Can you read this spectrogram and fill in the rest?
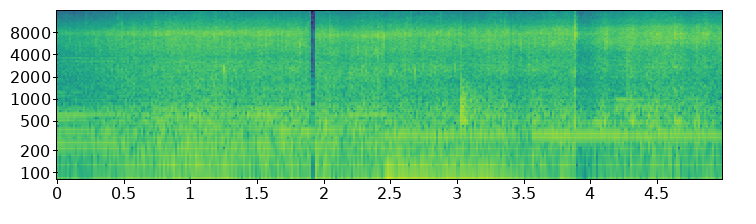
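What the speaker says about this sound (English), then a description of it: "let the turmeric powder cook with the tomatoes" Chopped tomatoes with salt and turmeric powder sizzle steadily in a hot pan, a continuous close frying hiss with a couple of faint stirring scrapes and no talking.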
